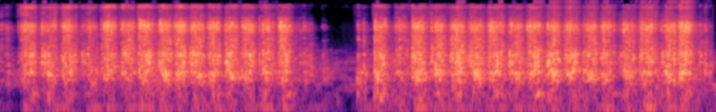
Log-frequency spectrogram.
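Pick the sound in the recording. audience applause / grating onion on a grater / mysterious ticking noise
grating onion on a grater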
